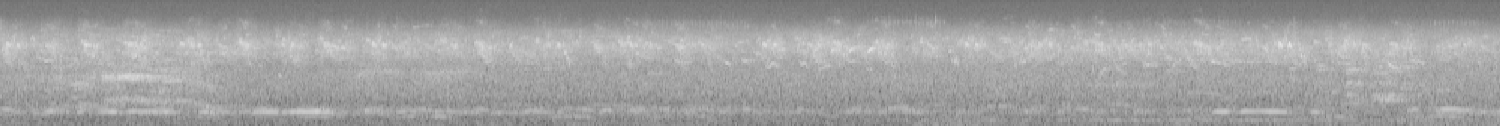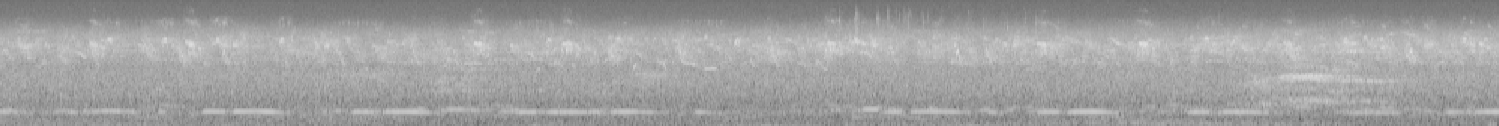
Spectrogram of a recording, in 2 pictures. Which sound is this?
Soundscapes > Nature
Birds village Azores
birds in Agua de Alto, Azores
birds, nature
